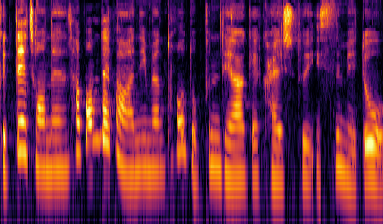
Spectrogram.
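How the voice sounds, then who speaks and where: A woman uses a dark, mellow tone at a moderate pace. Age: 30s. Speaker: vlogger. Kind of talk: scripted narration.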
